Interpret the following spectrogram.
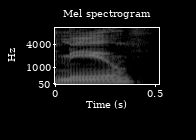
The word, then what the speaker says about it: Miyu: And she walks up to me, dead ass, looks me straight in the eyes and says, it's Mew, like the Pokemon.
